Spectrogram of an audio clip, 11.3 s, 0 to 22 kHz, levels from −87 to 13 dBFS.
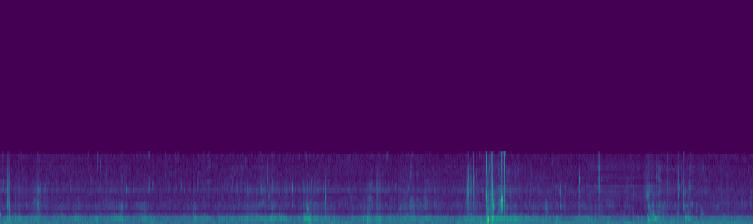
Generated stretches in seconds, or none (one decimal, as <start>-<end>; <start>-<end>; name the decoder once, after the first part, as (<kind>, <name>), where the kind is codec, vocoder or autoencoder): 8.8-9.9 (codec, DAC)

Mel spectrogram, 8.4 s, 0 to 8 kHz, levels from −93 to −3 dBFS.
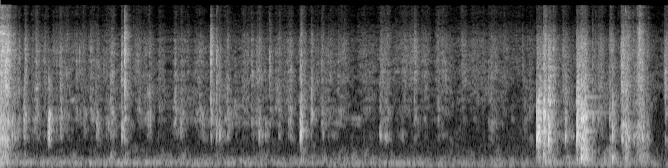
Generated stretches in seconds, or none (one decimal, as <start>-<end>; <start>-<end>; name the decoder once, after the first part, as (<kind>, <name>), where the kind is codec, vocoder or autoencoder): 0.7-1.3 (vocoder, BigVGAN v2)

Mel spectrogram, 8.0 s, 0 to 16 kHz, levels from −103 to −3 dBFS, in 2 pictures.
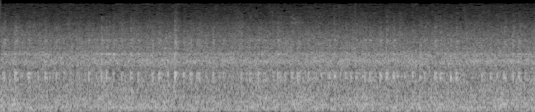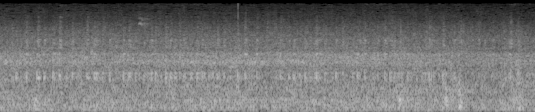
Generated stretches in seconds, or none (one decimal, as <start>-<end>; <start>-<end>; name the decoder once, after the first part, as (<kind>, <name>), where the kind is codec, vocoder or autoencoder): none

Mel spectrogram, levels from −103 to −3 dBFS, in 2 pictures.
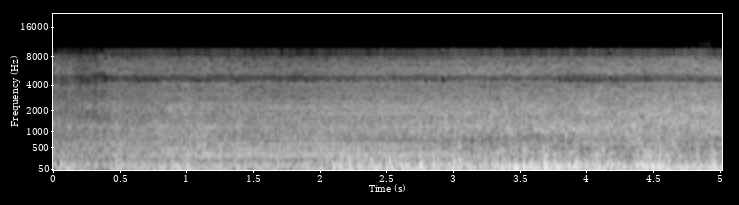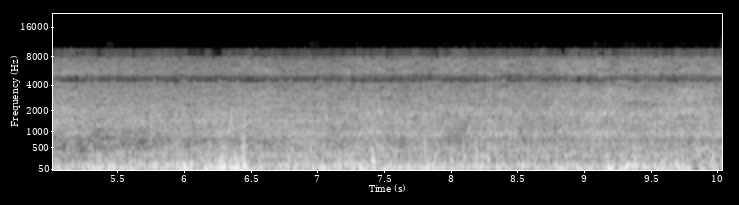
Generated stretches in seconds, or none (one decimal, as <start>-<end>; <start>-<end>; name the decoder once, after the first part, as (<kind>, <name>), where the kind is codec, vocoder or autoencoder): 0.0-1.6 (codec, HILCodec); 3.2-4.9; 7.0-10.0

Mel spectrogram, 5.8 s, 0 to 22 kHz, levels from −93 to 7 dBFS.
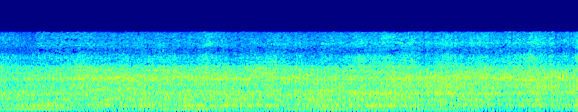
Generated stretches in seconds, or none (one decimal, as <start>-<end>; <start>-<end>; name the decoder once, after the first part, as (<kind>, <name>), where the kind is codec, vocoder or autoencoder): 0.8-2.1 (vocoder, Vocos)

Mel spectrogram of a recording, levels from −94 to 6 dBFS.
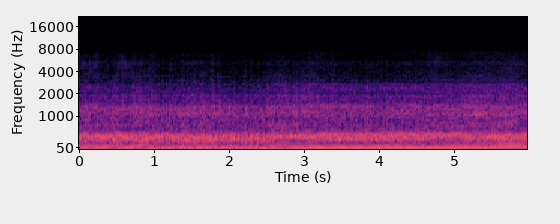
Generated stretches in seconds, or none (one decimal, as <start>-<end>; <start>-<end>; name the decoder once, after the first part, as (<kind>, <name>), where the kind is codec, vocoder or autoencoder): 4.6-6.0 (autoencoder, DAC-VAE)

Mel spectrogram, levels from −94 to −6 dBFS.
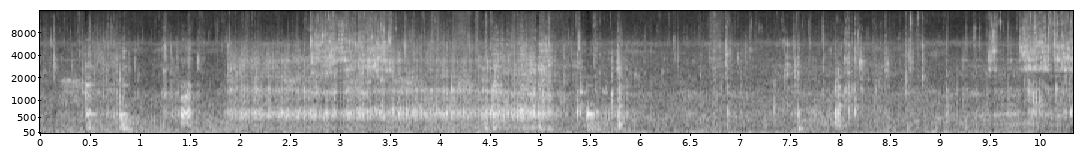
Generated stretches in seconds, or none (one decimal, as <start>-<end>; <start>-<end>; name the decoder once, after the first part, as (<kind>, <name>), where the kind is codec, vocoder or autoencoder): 3.0-4.0 (vocoder, Vocos)

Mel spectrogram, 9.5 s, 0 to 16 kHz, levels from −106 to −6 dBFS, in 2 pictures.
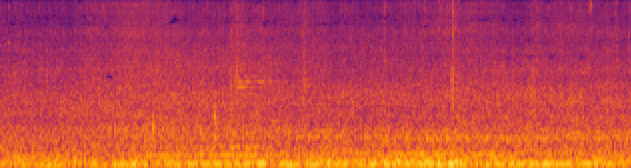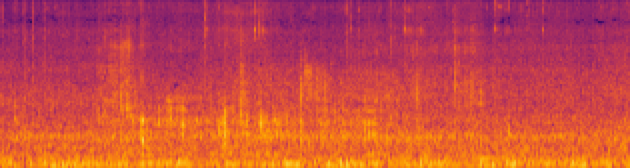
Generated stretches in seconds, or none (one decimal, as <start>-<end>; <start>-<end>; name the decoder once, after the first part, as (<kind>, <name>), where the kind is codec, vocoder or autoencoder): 1.9-2.5 (vocoder, Vocos)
